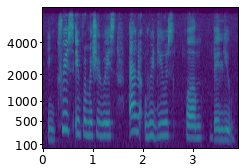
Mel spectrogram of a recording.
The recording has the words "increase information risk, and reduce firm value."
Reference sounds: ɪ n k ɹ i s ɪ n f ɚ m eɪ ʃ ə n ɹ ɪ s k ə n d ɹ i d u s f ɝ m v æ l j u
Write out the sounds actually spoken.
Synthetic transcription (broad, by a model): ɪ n k ɹ i s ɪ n f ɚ m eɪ ʃ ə n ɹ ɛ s ə n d ɹ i d u s f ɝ m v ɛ l j u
